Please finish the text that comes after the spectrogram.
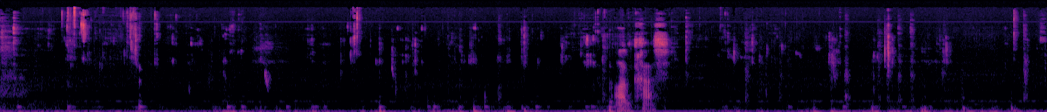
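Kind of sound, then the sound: food or drink, chewing food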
